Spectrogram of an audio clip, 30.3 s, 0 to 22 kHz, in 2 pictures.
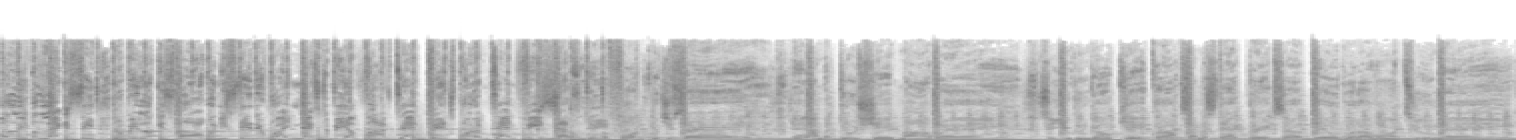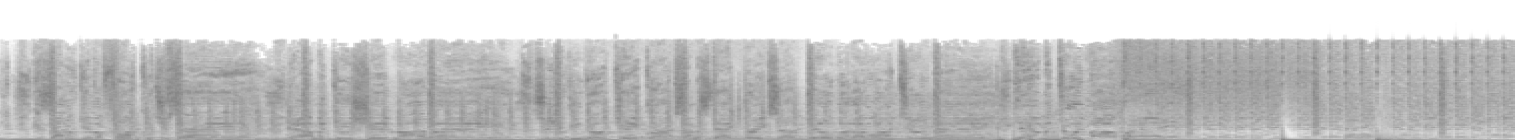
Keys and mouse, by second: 5.3 right click, 6.5 right click, 7.5 right click, 7.9 right click, 9.3 right click, 11.8 right click, 12.6 right click, 14.5 right click, 16.7 right click, 17.4 right click, 18.1 right click, 21.0 right click, 22.3 right click, 25.1 right click, 25.8 right click, 26.1 right click.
